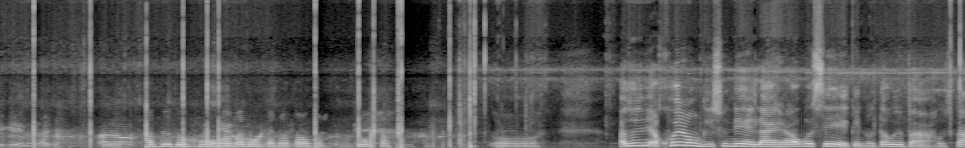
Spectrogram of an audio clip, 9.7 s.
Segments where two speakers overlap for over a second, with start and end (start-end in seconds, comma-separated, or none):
none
